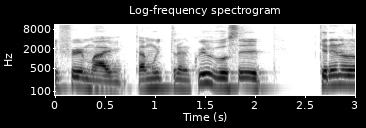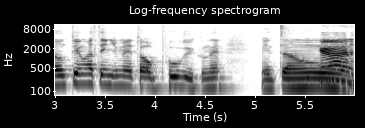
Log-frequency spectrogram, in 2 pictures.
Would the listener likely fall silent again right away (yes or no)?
yes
